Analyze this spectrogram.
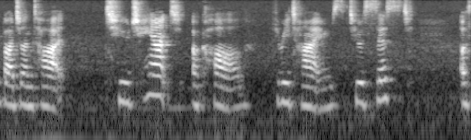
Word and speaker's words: Akaal: times we the UH the first syllable is short and then call is very long so we take a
